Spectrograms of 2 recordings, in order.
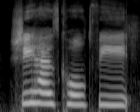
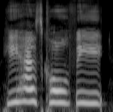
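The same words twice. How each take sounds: First: Slow delivery with "She" picked out high; stress on SHE. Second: "He" pitched high as the contrasted word; stress on HE. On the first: Co-host blaming both halves of a couple, "She" stressed. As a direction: lean on "She" as the answering contrast. Contrasts her with him. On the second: Co-host blaming both halves of a couple, "He" stressed. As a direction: lean hard on "He" to single him out. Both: Real, not acted.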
